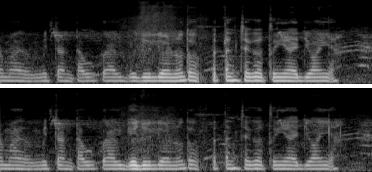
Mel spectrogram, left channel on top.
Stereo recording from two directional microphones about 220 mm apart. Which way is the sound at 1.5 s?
15° left (ahead or behind).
